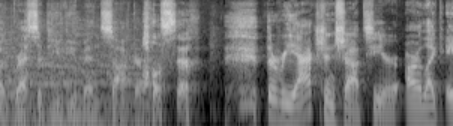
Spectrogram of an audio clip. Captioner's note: laughs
